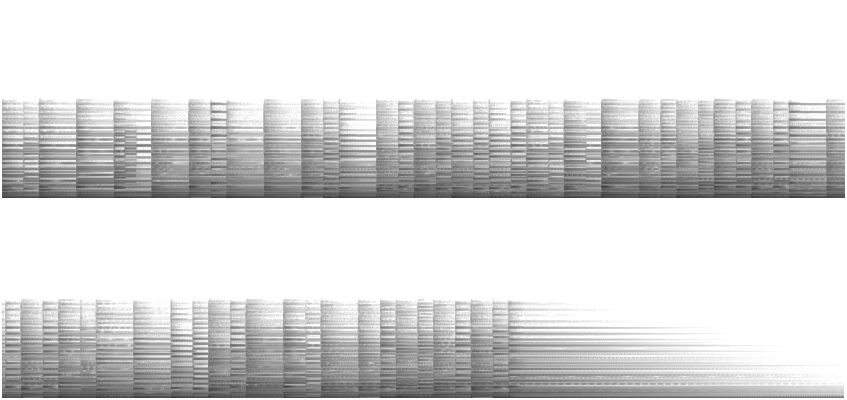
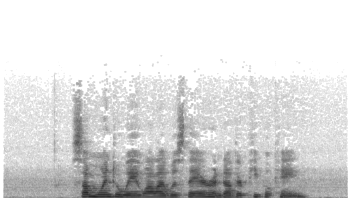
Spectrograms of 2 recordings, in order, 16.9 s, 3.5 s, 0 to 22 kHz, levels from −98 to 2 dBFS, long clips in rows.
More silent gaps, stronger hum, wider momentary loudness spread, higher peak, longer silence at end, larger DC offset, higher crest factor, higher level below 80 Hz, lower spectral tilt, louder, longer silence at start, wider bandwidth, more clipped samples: neither; neither; about the same, 10 LU vs 12 LU; second, -10 dBFS vs -6 dBFS; second, 0 s vs 0.4 s; neither; about the same, 16 dB vs 16 dB; first, -32 dBFS vs -58 dBFS; about the same, -5.5 dB/octave vs -5 dB/octave; second, -27 LUFS vs -21 LUFS; second, 0 s vs 0.75 s; about the same, 11 kHz vs 12 kHz; neither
